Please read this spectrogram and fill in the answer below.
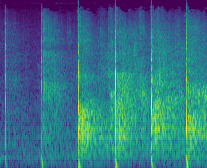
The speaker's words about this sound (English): How many of you are serving right now in a ministry? Can we clap for them?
